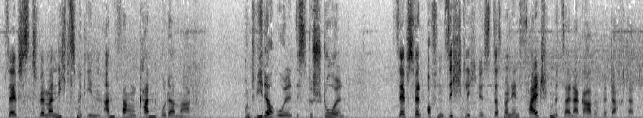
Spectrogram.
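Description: Satirical radio drama: actress as doctrinaire female press officer, officious and measured, outdoor traffic noise behind. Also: medium pitch, natural voice. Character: smug, doctrinaire female police spokeswoman. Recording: noisy outdoor street recording, traffic.

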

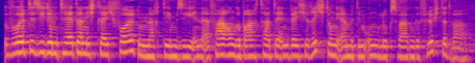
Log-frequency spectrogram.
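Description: A woman's voice: fairly low pitch, steady tone, a little mellow, natural voice. Woman acting as formal, earnest radio news presenter. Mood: inquiring. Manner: formal, measured, wordy phrasing. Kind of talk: satirical radio play as live news broadcast.

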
